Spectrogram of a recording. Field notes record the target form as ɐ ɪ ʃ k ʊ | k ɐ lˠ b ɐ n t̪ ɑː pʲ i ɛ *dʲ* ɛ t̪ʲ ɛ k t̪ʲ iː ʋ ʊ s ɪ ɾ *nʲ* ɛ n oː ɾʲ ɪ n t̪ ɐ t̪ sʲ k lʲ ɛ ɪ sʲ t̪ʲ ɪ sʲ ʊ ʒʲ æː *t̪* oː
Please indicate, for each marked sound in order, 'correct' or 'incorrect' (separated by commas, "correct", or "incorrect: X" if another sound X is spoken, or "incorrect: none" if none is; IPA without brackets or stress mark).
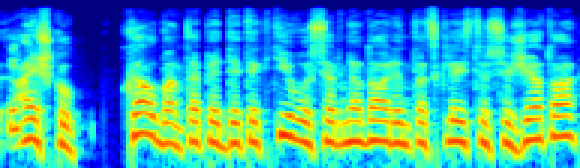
correct, correct, correct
